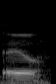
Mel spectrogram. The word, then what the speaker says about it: El: My last name is El, which is pronounced ill, depending on, your dialect.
